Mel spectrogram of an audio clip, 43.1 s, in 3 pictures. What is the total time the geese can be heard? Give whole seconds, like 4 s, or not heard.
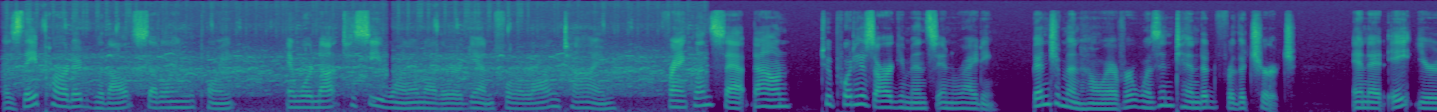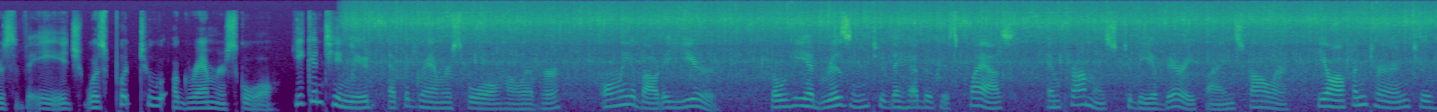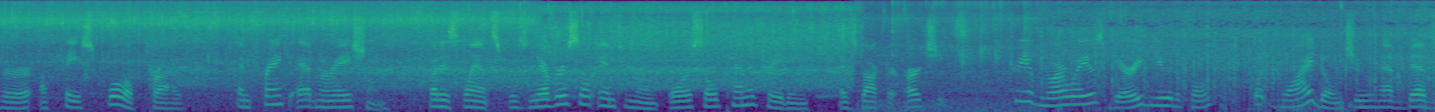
14 s.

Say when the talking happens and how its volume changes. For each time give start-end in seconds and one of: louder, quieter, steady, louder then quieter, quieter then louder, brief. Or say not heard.
0.0-43.0 steady.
